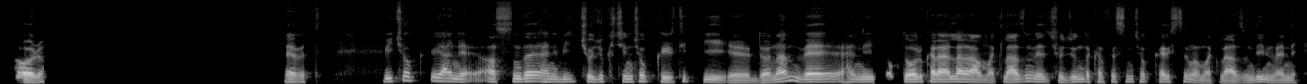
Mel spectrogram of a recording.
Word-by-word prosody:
Doğru. 110 +1 +5 2.4
Evet. 110 0 -2 0.6
Birçok, 150 +6 -3
yani, 140 -7 +3
aslında, 130 +2 0
hani, 125 -2 -1
bir 125 +2 -4
çocuk 125 0 -3
için 130 -1 -3
çok 140 +1 -3
kritik 110 -2 -4
bir, 115 -5 -1
eee, 95 -2 -2
dönem 130 - +1
ve, 125 0 +4
hani, 115 0 -1
çok 130 - -8
doğru 115 +3 +5
kararlar 120 +2 +5
almak 110 -2 0
lazım 110 +6 +2
ve 120 -3 0
çocuğun 115 +4 -3
da 125 - -4
kafasını 125 +1 -6
çok 120 -2 -8
karıştırmamak 110 -6 -4
lazım 85 +2 -1
değil 120 +1 0
mi? 90 -4 -4
Hani, 95 +1 -3
120 Hz, 140 wpm, -25 LUFS, 110-125 Hz, 2.4 s, Doğru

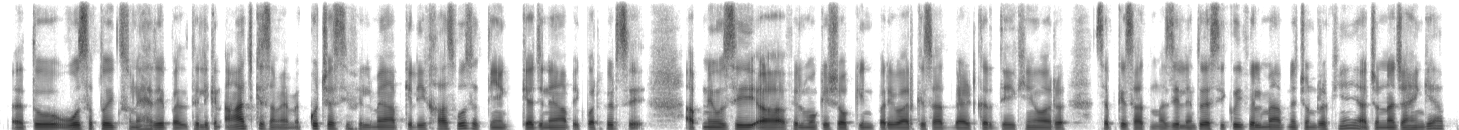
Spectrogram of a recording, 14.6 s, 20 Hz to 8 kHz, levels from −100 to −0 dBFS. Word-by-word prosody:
अ, - - +1
तो 100 - +6 0.2
वो 110 +5 +4
सब - - +4
तो 115 - +7
एक 110 0 0
सुनहरे 105 +1 -1
पल 95 - 0
थे 110 - -1
लेकिन 115 0 -5
आज 130 +4 +5
के 140 - 0
समय 95 -5 -2
में - - -9
कुछ 145 -3 +2
ऐसी 125 +1 0
फिल्में 115 -1 -5
आपके 110 -1 -1
लिए 110 - -3
ख़ास 125 0 0
हो 155 - +4
सकती 115 -8 -6
हैं 100 -1 -2 0.2
क्या - - +5
जिन्हें 105 0 -1
आप 105 - -2
एक - - -9
बार - - +1
फिर - - +1
से - - -1 0.5
अपने 115 - -3
उसी 110 +1 +4
अ, 100 0 +6
फिल्मों 105 -1 -2
के - - 0
शौकीन 105 +1 0
परिवार 95 0 +2
के - - -3
साथ 95 -1 +1
बैठकर 95 0 0
देखें 95 +4 -5
और 100 -1 +1 0.4
सबके - - -2
साथ 95 -1 +1 0.2
मज़े 100 +3 -1
लें? 100 0 -5
तो 125 - +2
ऐसी 120 -1 0
कोई 120 +1 0
फिल्में 115 -1 +1
आपने 115 +1 -3
चुन 110 0 -7
रखे 140 +7 -3
हैं 160 - -5
या - - +2
चुनना 105 0 0
चाहेंगे 110 +8 -2
आप? 145 - -5
110 Hz, 240 wpm, -26 LUFS, 100-115 Hz, 0.5 s, तो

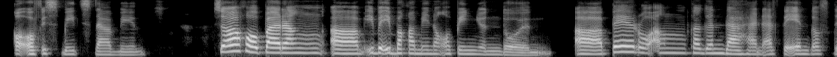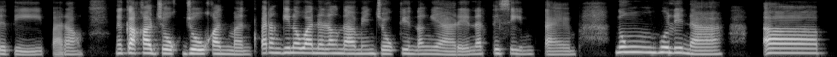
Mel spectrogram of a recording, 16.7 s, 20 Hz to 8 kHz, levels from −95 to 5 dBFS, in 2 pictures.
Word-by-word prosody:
ka-officemates 190 -3 -2
namin. 155 -2 -8 0.7
So, 305 - +3
ako 325 -4 +9
parang, 245 -2 +5
um, 210 -1 +4
iba-iba 240 -2 +1
kami 205 -2 -4
ng 195 - -6
opinyon 190 -4 -8
do'n. 135 -4 -5 0.4
Ah, 190 -1 +3
pero 290 -3 +4
ang 245 -1 -5
kagandahan, 225 -6 -3
at 185 +2 -7
the - - -3
end 190 -1 -4
of 190 0 -9
the 190 - -5
day, 170 -2 -10
parang 170 -1 -9 0.3
nagkaka-joke 225 -3 +3
jokekan 205 -2 +1
man, 175 0 -6
parang 245 +2 -2
ginawa 245 -1 +2
na 230 -1 -2
lang 225 0 -2
namin 205 0 -2
joke 200 0 -5
yung 200 - -6
nangyari 170 -4 -6
and 190 - -5
at 195 - -8
the 215 - -4
same 195 -4 -10
time, 170 0 -8 0.4
nung 280 -1 -1
huli 255 -2 0
na, 185 -1 -4 0.4
um, 240 -1 +2
205 Hz, 150 wpm, -20 LUFS, 185-240 Hz, 0.7 s, ako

